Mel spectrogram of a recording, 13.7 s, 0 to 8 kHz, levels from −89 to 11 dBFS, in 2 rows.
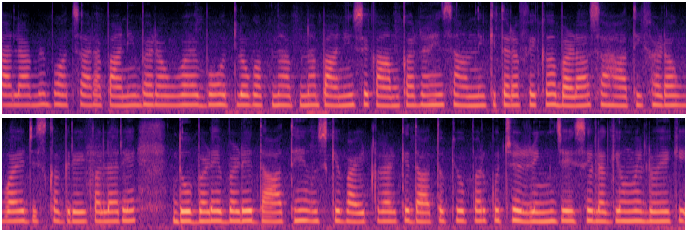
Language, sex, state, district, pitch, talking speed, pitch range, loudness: Hindi, female, Maharashtra, Aurangabad, 255 Hz, 215 wpm, 255-265 Hz, -17 LUFS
